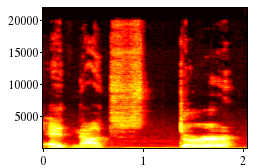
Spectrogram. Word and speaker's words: Enotsder: off a Napster uh in case you don't know i pronounce it it's actually add not stir those people who cannot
